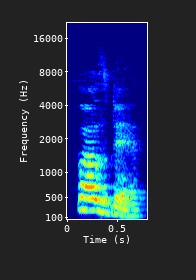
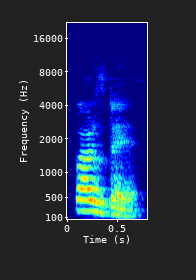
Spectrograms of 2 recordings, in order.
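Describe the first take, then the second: First: It is said in a British English accent. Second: It is said in an American English accent. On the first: "in the British English style" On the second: "in the American English style"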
